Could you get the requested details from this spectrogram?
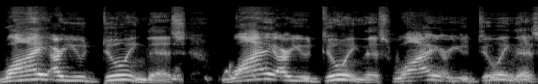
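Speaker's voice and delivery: held-back, slow, mild repeated scream, dragged out. Recalling a childhood memory, voicing a man's wife screaming at him: imitating a scream. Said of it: "the wife kept screaming".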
